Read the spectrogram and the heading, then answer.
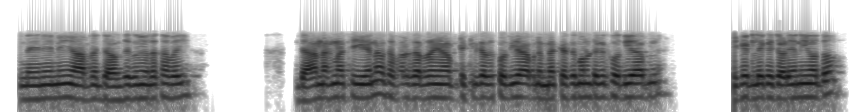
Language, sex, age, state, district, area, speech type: Hindi, male, 60+, Rajasthan, Jaipur, urban, conversation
